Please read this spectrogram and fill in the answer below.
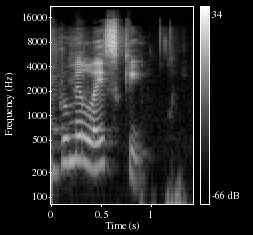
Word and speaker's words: Brunelleschi: Tenho o primeiro aqui, deixa eu só confirmar aqui a pronúncia dele, tá? É Brunelleschi.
